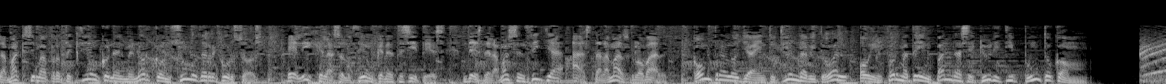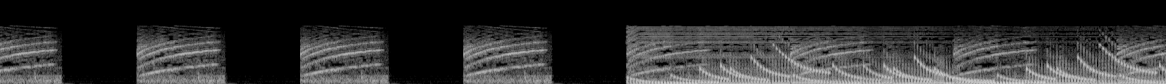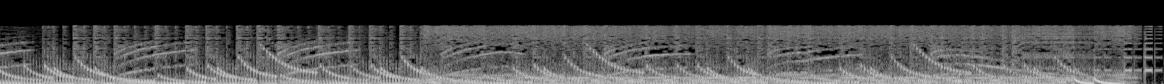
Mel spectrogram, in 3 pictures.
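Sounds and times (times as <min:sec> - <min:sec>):
speech: 0:00.0 - 0:11.0
short siren blasts: 0:11.4 - 0:12.3, 0:13.0 - 0:14.0, 0:14.7 - 0:15.6, 0:16.3 - 0:17.2, 0:18.0 - 0:34.8
several wailing sirens sweeping up and down: 0:18.0 - 0:34.7.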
